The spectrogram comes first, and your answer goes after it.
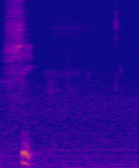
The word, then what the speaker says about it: ရှိ: the future so let's start with the verb sheep it's pronounced she usually in English it's translated to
